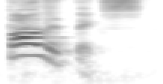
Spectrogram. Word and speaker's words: politics: Ya, kita bisa lihat kalau di stress pertama itu kita bisa lihat contohnya di product, kemudian di politics ya.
